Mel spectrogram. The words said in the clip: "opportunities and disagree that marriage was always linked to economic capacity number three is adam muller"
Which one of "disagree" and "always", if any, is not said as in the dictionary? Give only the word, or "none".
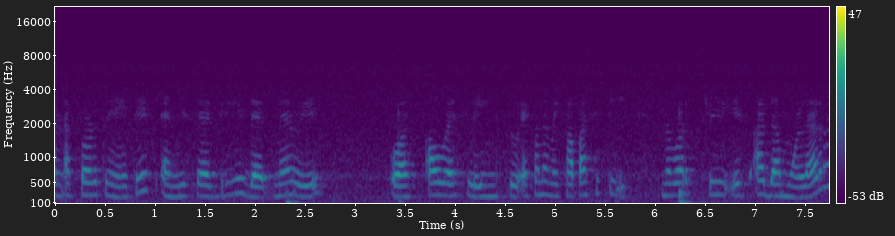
always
